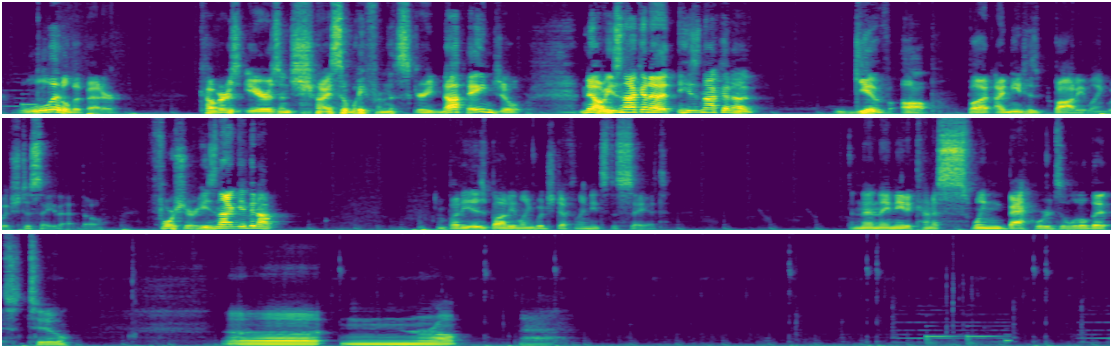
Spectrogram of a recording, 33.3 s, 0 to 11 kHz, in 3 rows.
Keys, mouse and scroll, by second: 16.4 click, 20.6 click, 25.6 click, 27.7 click, 30.8 click, 30.9 space, 32.1 space, 32.5 click, 32.8 space.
